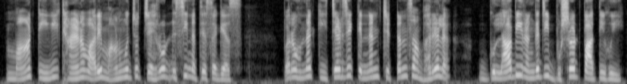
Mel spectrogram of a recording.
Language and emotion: Sindhi, disgusted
